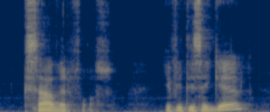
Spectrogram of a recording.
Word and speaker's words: ξάδερφος: Now, as you can see, there are three different ways with which you can pronounce the word ξάδερφος. The first way, εξάδερφος, it is rarely used. It sounds too formal and you will almost never hear it in everyday language.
